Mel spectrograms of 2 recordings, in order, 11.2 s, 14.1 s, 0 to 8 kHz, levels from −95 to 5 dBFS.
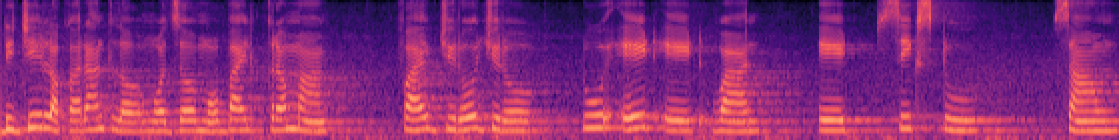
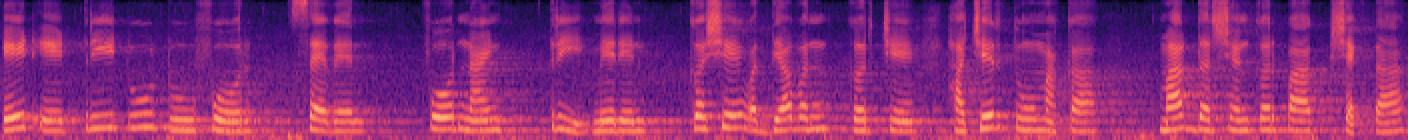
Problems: constant background noise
